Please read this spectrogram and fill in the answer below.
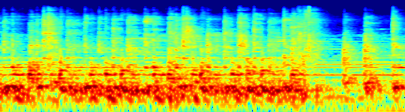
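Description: Mridangam played in fast, dense strokes over a steady drone, the loudness dipping briefly a little past three seconds before a sharp stroke.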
